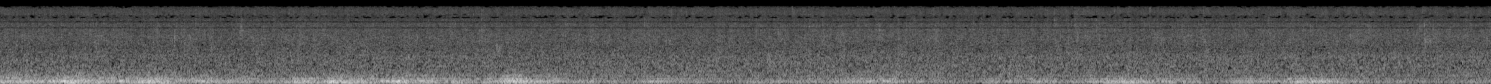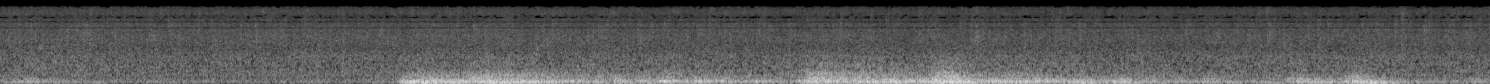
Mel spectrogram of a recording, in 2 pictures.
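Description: Heavy rain falling steadily on tree foliage, a constant hiss. Low rumbling swells come and go underneath, dying down mid-way and then returning suddenly and louder about two-thirds of the way through.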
